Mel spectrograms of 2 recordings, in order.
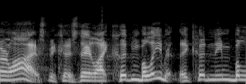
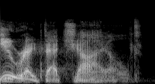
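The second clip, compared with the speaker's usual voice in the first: sinister handler; 2 semitones lower than usual. Retold or imitated. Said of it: "it's like".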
